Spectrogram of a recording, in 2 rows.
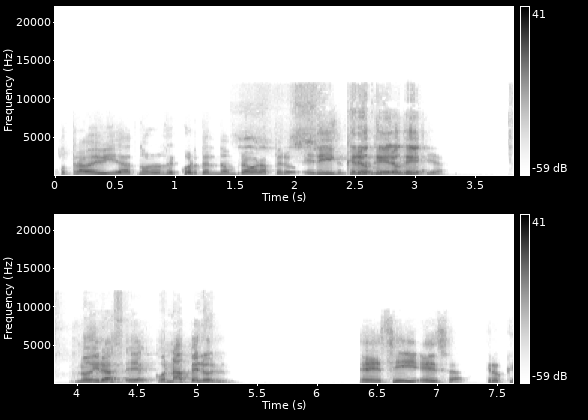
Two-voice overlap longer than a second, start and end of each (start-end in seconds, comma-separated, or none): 1.9-3.2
